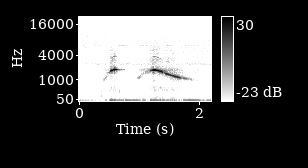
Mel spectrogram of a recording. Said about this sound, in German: Er sah zu mir und fing das Pfeifen an.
